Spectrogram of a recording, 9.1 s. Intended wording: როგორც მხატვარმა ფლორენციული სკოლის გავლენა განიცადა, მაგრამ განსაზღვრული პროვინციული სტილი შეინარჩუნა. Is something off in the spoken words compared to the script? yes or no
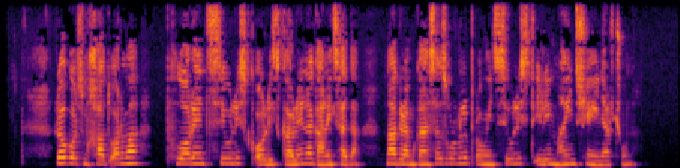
yes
